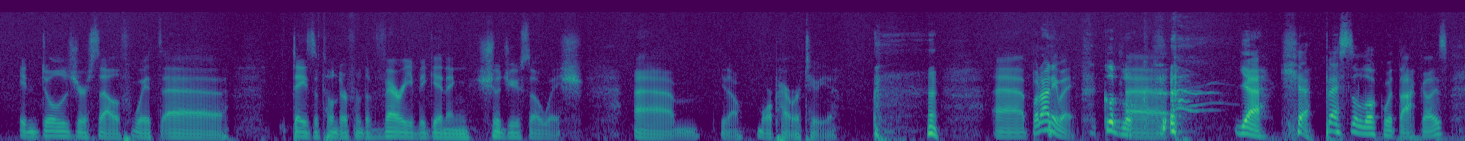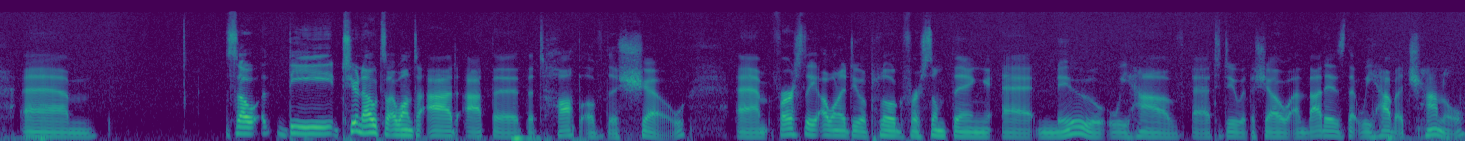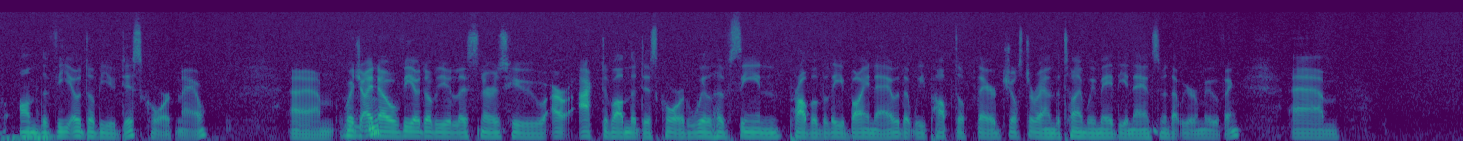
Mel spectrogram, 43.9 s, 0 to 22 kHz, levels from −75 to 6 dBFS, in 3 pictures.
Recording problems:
hiss; noticeable; throughout; 20 dB below the speech

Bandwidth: 16 kHz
